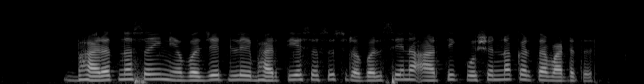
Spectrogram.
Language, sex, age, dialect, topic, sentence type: Marathi, male, 18-24, Northern Konkan, banking, statement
